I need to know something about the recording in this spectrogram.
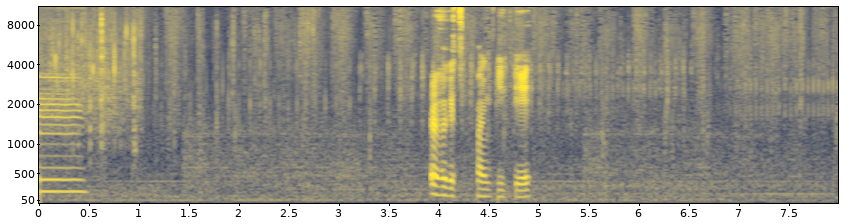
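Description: People run through grass with quick footsteps.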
